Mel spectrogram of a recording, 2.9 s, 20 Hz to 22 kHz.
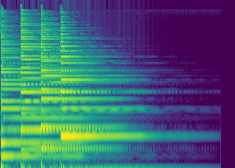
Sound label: B Augmented Major 7th D sharp, chord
